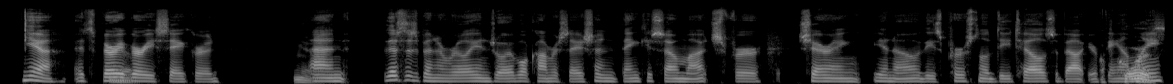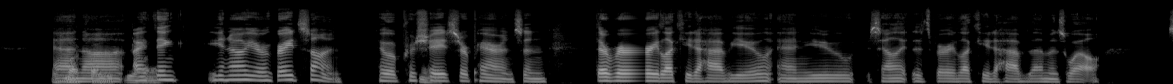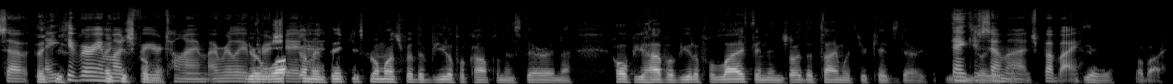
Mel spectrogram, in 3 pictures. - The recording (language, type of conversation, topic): English, unstructured, Who lifts you up when life gets heavy, and how do you nurture those bonds?
- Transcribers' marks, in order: other background noise; tapping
